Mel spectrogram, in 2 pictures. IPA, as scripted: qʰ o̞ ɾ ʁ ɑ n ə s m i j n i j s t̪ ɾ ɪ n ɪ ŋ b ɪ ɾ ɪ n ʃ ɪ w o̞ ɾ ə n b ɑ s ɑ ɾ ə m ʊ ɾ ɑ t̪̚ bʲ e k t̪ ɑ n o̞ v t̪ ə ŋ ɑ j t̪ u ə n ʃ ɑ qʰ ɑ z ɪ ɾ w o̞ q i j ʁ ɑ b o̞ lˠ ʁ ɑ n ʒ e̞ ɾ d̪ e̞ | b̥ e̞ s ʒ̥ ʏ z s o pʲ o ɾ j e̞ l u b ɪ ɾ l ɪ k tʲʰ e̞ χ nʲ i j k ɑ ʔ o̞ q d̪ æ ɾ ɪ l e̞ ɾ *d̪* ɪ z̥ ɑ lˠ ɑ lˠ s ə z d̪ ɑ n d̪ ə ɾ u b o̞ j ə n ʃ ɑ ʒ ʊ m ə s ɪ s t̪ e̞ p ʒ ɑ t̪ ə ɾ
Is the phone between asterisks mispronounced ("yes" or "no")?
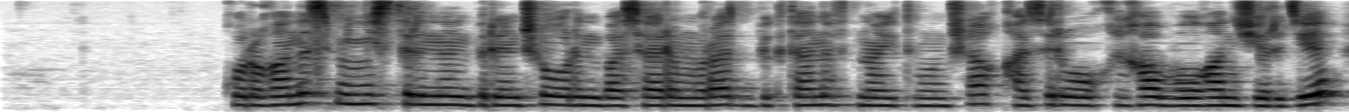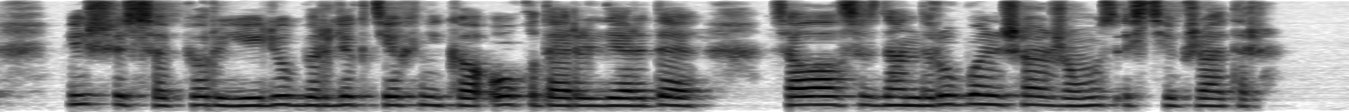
no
